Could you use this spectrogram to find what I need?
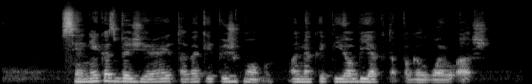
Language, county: Lithuanian, Vilnius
